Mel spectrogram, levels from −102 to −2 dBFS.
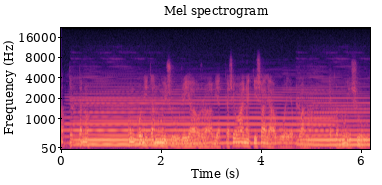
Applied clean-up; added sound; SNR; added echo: none; Wind instrument, woodwind instrument + Bowed string instrument; -1 dB; none.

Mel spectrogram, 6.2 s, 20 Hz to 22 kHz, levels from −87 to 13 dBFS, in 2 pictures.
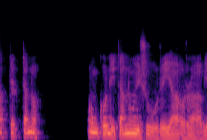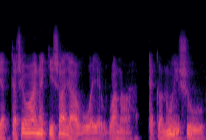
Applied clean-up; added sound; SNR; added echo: neural mask model Resemble Enhance denoiser.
